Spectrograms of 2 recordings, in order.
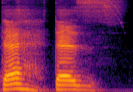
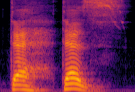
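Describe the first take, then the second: First: The end of the word is unstressed. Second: The end of the word is stressed. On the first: The speaker calls it wrong. "That is not correct" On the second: The speaker calls it right. "So we say"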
